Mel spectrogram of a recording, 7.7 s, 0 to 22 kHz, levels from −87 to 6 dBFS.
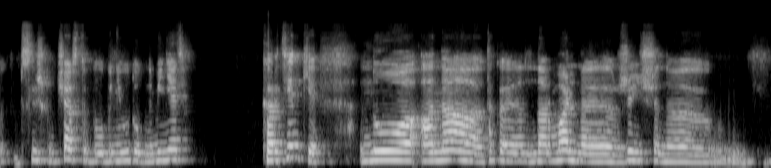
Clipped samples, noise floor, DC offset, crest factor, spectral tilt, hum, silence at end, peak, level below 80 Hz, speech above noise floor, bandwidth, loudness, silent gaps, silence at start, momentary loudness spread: under 0.1%; -76 dBFS; under 0.1%; 18 dB; -4 dB/octave; none; 0 s; -2 dBFS; -80 dBFS; 56 dB; 12 kHz; -19 LUFS; none; 0 s; 12 LU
